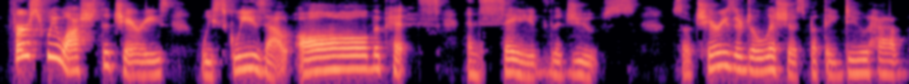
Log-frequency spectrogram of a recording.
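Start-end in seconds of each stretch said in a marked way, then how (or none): none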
